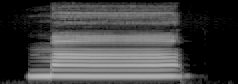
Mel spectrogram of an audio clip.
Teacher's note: Realizzata nel primo tono, si pronuncia ma, un suono alto, continuo e lungo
